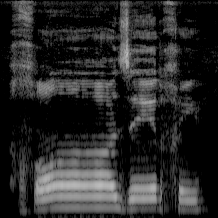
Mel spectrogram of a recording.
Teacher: خا موٹا پڑھیں گے، خا کو موٹا کرنے کے لیے زبان کے بیچ بھی اٹھائیں گے، اور موٹا کرنے کے لیے ہونٹوں کو بالکل گول نہیں کریں گے۔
